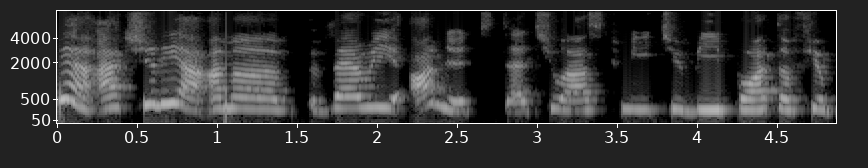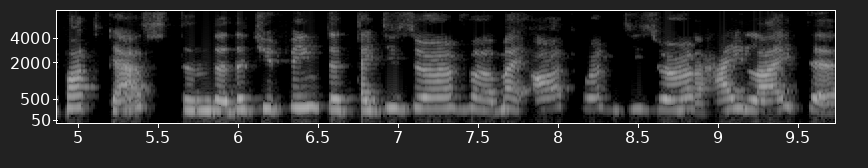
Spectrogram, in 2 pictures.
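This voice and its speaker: The speaker has a French accent and talks at a moderate pace with hardly any pauses. Pitch varies in an ordinary way. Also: woman, high pitch for a woman. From French-speaking Switzerland. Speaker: artist. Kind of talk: podcast interview. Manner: hesitant, many fillers.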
